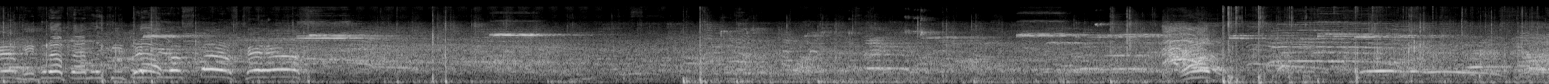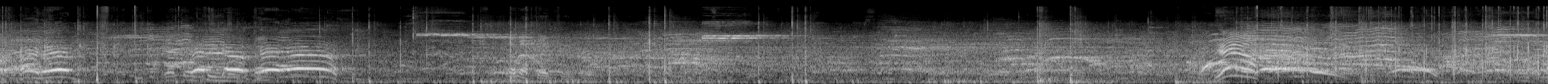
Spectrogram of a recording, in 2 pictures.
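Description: Indoor volleyball rally: players and spectators shouting and calling over one another, with the ball's sharp hits and bounces on the court. The voices swell into cheering near the end as the point is won.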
